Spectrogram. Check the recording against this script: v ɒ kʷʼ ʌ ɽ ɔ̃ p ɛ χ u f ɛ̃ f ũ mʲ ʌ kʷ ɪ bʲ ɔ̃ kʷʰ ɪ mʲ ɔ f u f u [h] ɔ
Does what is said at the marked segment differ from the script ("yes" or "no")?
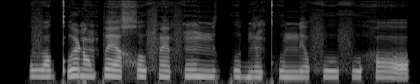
no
